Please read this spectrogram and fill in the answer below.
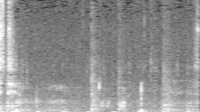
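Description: Near silence with a few faint, soft taps: a small ink pad being dabbed against a wooden-mounted rubber stamp to ink it.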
